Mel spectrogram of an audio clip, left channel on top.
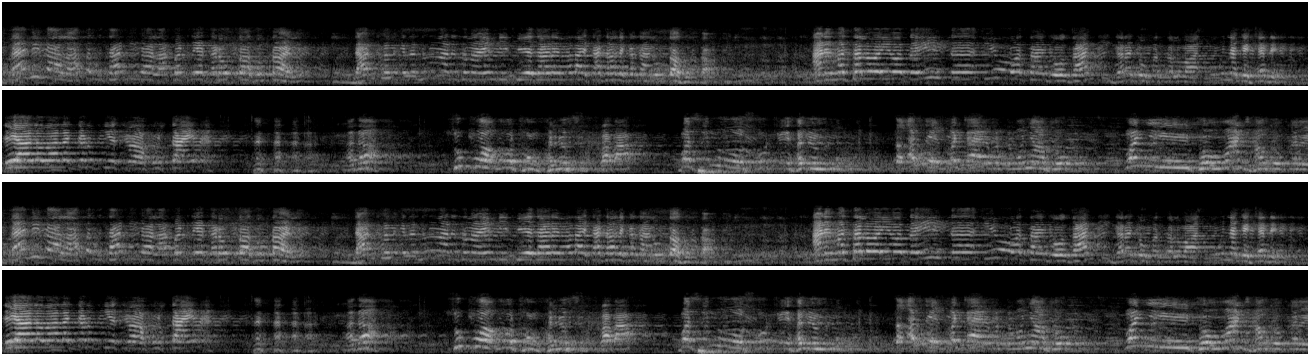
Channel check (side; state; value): both; normal; correlation 0.78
